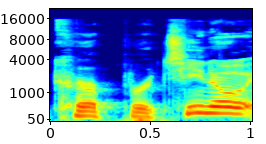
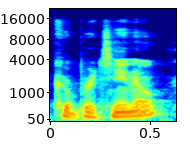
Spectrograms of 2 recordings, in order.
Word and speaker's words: Cupertino: from hiroyuki greetings bob when i lived in curtino in the u.s i see i don't even know how to pronounce that cupertino i used to dress up as a monster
